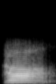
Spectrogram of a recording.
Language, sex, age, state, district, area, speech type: Hindi, female, 30-45, Bihar, Vaishali, rural, conversation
